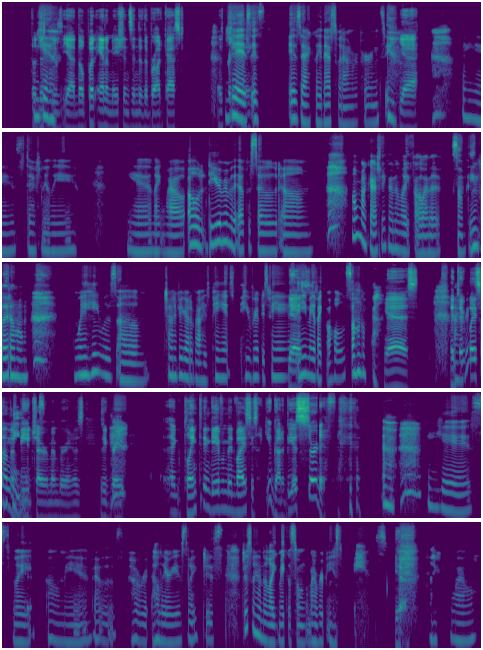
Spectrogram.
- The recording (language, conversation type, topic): English, unstructured, Which childhood cartoons still make you laugh today, and what moments or characters keep them so funny?
- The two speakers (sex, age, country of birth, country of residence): female, 35-39, United States, United States; male, 25-29, United States, United States
- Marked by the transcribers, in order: laughing while speaking: "Yeah"; laughing while speaking: "to"; gasp; laughing while speaking: "song about"; other background noise; put-on voice: "You gotta be assertive"; chuckle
